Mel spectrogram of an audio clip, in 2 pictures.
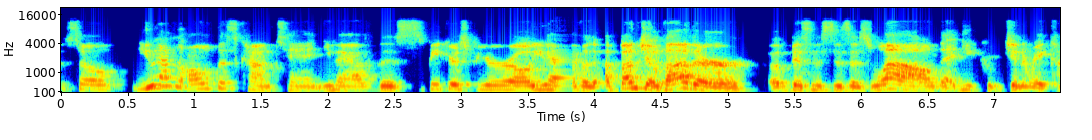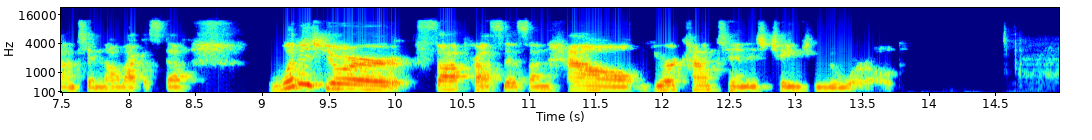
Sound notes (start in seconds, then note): none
